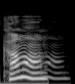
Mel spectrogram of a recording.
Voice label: c'mon, female; actors; ambient; KINGPIN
